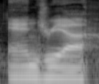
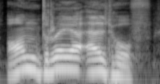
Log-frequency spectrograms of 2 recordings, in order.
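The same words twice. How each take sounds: First: Said in the usual way. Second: The name drawn out slow in a louder, higher mock German accent. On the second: Vlogger naming the German head brewer in a German accent. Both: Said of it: "I don't know why I'm saying it in that accent".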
